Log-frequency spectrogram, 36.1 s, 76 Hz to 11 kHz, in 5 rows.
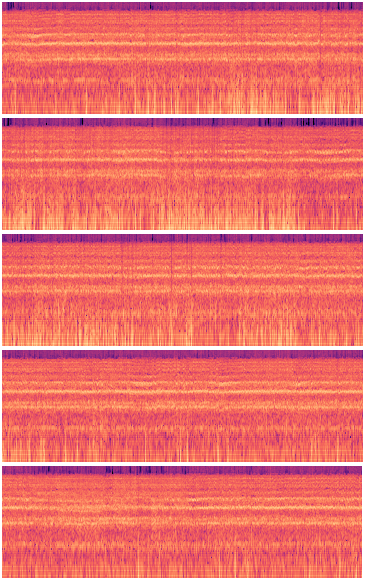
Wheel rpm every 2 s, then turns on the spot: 220, 240, 230, 240, 230, 220, 220, 230, 230, 230, 230, 230, 230, 230, 230, 220, 230, 230.
none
